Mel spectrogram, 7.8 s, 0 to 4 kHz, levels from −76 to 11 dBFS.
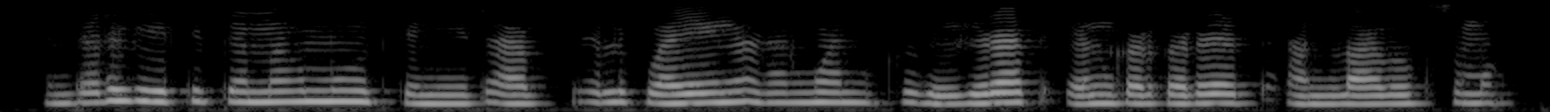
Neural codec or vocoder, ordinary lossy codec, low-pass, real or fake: none; none; 3.6 kHz; real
